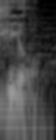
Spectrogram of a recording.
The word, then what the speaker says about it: Gilles: Apparently it's pronounced Gilles, because France is weird.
